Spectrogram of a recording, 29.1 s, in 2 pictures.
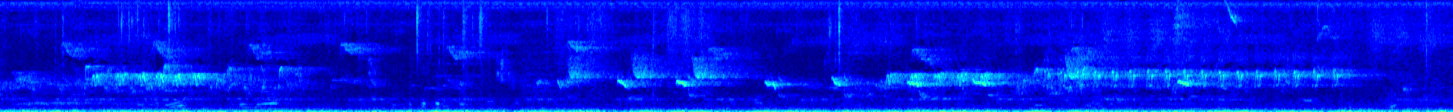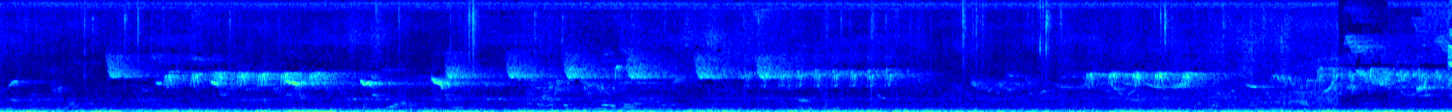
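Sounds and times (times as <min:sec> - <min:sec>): songbirds chirping and trilling: 0:00.0 - 0:29.0
steady low rumble: 0:00.0 - 0:29.0.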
